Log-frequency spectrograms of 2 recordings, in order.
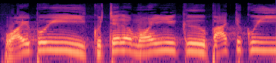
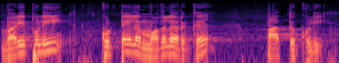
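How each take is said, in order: First: The line is slurred with a heavy Malayalam accent. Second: The line is spoken in clear, ordinary Tamil. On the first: "இந்த மாதிரி வந்துகிட்டு இருக்கும்" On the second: "இதுதான் அவங்க dialogue"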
